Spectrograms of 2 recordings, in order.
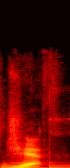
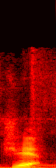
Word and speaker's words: GIF: Theo Joe is going to lay down some righteous knowledge on you it's jiff it's pronounced jiff and you know what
